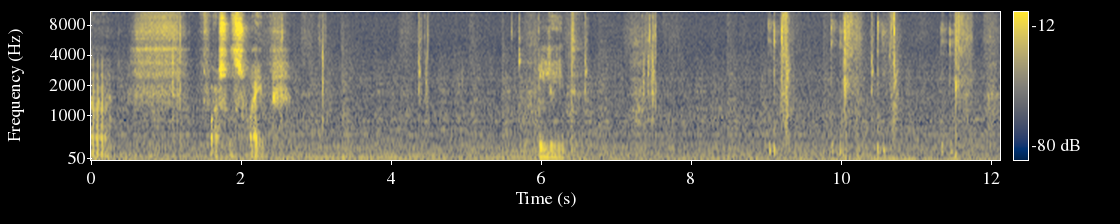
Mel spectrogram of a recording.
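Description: Short game sound effects click and swish as cards are picked.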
